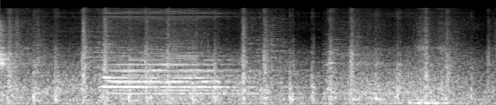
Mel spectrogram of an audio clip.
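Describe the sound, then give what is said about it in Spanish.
A train-passing sound effect introducing the 'Expreso Geek' segment: a train rumbles past with a steady clatter while its horn sounds one long, harmonic blast lasting about a second and a half, over continuous rolling rail noise; no one speaks. “Ahí viene el Expreso Geek.”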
